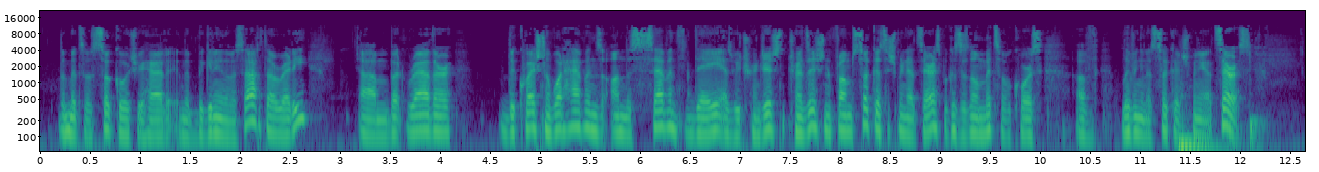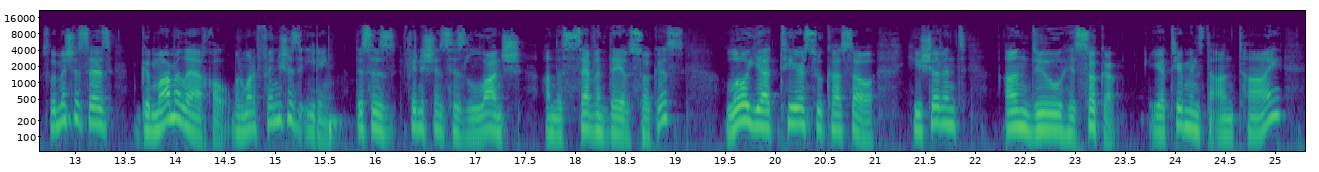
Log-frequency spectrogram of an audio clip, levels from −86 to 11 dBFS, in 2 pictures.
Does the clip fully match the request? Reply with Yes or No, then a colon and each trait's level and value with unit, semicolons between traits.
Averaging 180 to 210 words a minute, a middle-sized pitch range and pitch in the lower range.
Yes: average, 190 wpm; average, 4.7 semitones; low, 125 Hz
